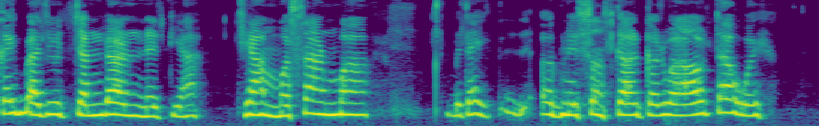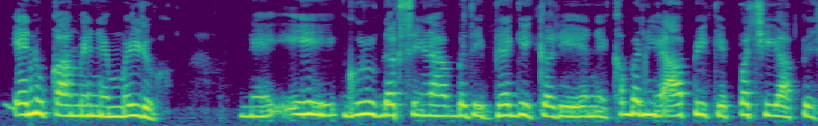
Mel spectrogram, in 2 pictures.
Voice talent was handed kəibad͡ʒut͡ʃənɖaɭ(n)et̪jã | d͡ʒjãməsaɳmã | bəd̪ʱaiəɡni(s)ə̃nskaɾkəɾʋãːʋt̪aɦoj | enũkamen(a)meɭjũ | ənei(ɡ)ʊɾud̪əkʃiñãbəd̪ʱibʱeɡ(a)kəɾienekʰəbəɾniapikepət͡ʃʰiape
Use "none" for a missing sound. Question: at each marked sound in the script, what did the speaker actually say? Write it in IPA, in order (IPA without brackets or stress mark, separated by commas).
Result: n, s, e, ɡ, i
